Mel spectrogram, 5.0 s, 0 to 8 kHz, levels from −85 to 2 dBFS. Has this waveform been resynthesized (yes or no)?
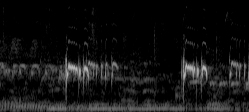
no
